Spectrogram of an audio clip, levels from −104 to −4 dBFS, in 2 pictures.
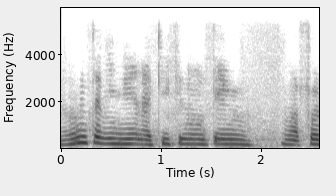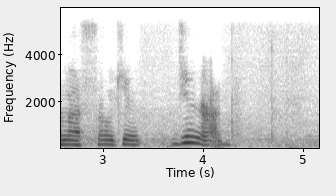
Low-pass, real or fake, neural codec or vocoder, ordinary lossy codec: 5.4 kHz; fake; codec, 44.1 kHz, 2.6 kbps, DAC; none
